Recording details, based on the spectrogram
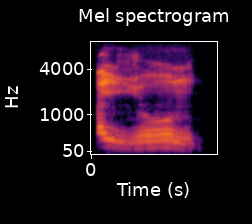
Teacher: قاف حروف مستعلیہ میں سے ہے تو اس کو پر پڑھیں گے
